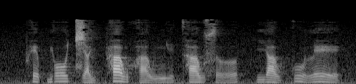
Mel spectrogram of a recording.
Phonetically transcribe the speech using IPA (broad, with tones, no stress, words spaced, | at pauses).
pʰe˧˩p̚joː˧ t͡ɕa˩˧j pʰa˥˨wha˩w ɲi˩t̪ʰa˧wsɤː˩˧ | ja˧˩wku˥˨leː˥˨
